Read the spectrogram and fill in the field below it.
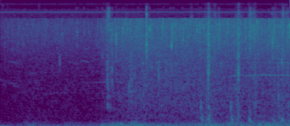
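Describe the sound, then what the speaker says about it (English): Steady rain falls across the streets of Revachol in the video game Disco Elysium, a dense, even patter that swells noticeably louder partway through, with scattered nearby drips standing out against the constant wash. "This rain will not let up anytime soon."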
